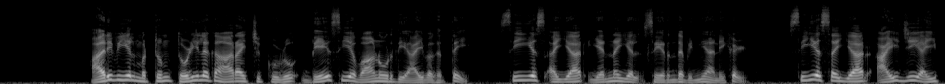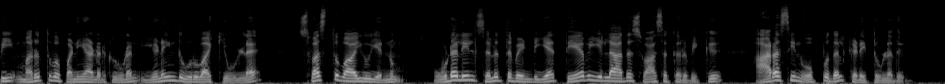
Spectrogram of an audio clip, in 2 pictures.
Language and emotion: Tamil, neutral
